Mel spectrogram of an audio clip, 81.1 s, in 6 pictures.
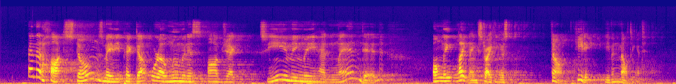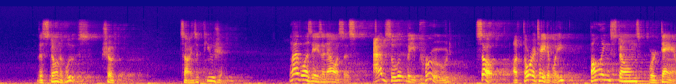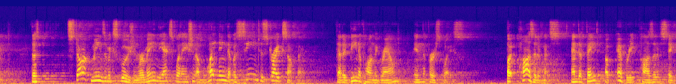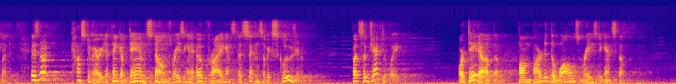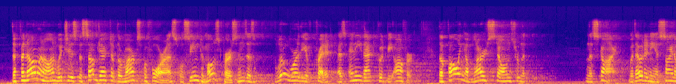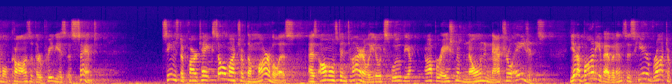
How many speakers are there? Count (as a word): one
